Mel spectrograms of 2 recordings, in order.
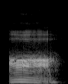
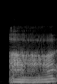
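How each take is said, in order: First: The vowel is pushed back into the throat. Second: The vowel is plain, without throat constriction. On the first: "it throws it further back in the throat" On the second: "instead of being ah"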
